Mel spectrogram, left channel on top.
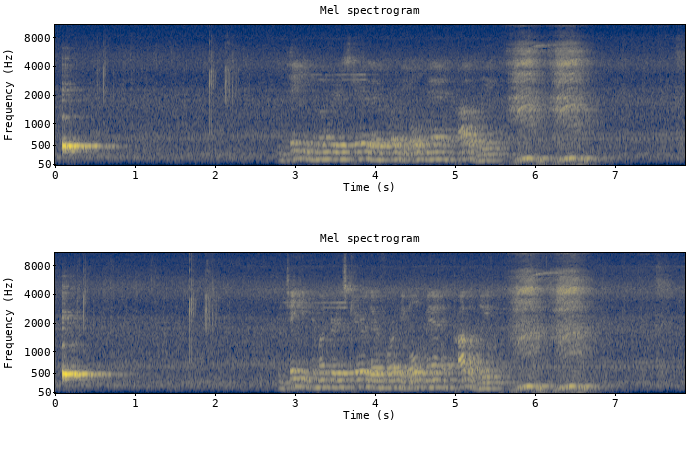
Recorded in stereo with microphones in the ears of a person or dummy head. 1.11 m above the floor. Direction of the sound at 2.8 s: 55° right (ahead or behind).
